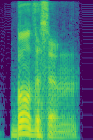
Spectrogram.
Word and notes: bothersome: British English

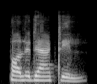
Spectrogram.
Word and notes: Polydactyl: Indian

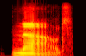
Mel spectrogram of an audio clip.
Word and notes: knout: British English

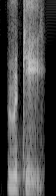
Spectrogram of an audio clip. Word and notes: rickey: Indian

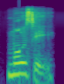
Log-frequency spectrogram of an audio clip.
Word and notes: mosey: Indian

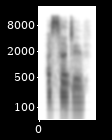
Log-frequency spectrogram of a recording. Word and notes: assertive: Indian

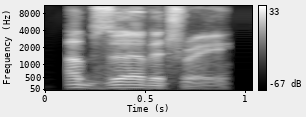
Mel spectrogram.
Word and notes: observatory: British English

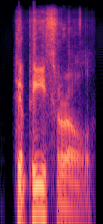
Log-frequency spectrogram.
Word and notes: Hypaethral: British English

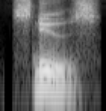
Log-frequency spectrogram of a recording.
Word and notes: snooze: American English

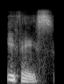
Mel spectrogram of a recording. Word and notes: efface: Indian

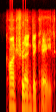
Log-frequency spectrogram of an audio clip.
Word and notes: contraindicate: American English

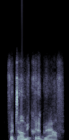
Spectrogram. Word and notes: photomicrograph: Indian

